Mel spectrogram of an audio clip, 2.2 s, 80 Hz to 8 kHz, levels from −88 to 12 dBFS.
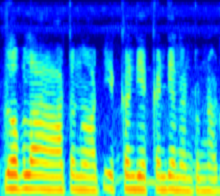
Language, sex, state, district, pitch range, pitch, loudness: Telugu, male, Andhra Pradesh, Sri Satya Sai, 185-200 Hz, 195 Hz, -17 LUFS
